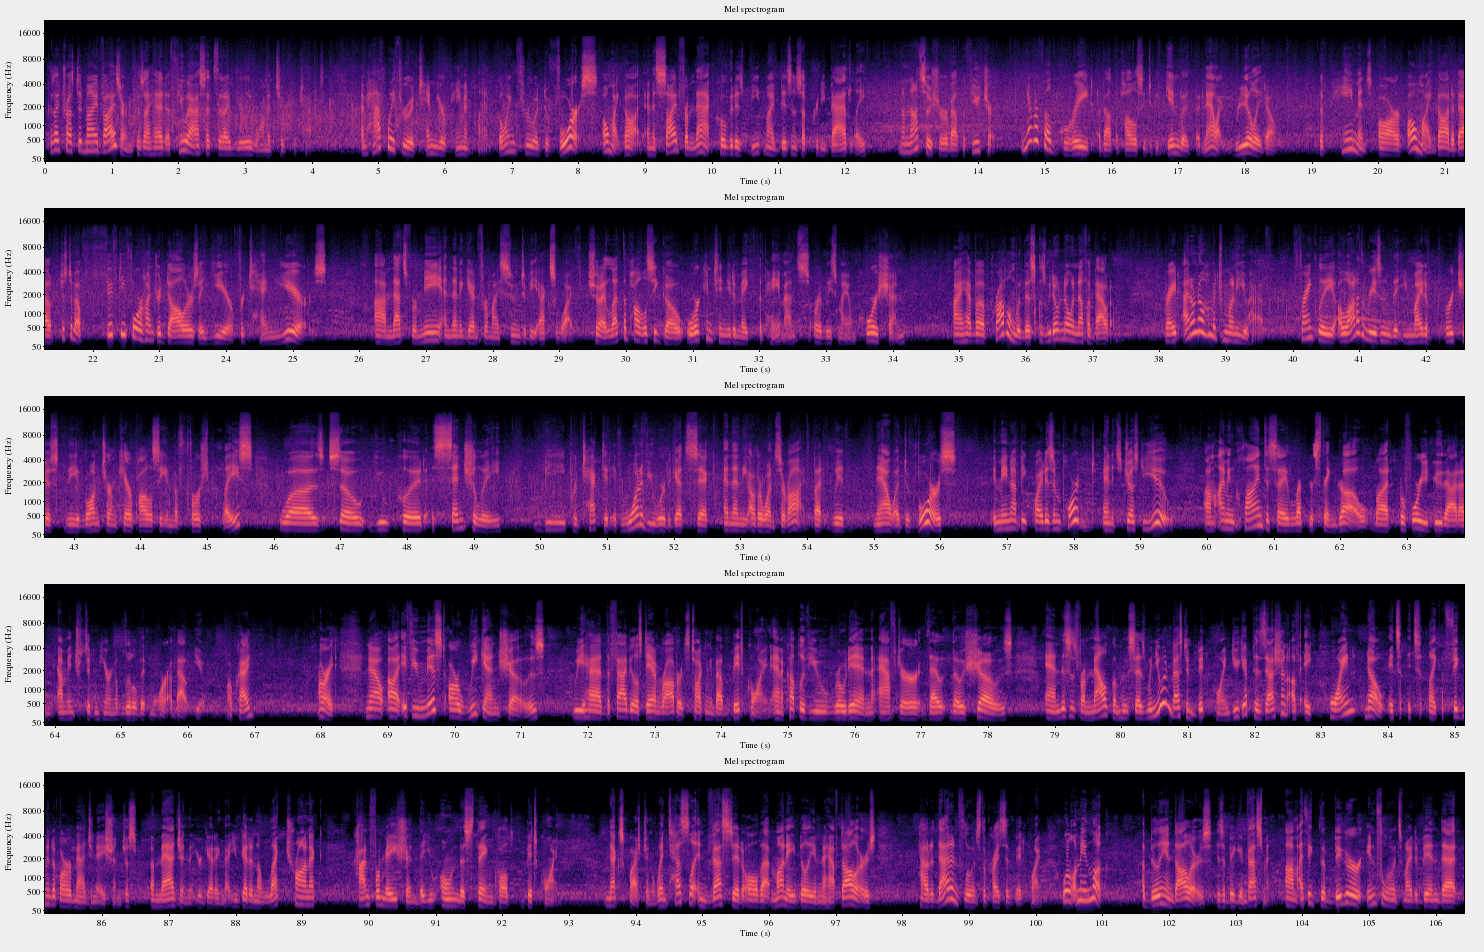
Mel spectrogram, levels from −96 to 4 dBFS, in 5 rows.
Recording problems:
thin; very; fading below 350 Hz
murmuring crowd; noticeable; throughout; 20 dB below the speech

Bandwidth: 14.5 kHz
